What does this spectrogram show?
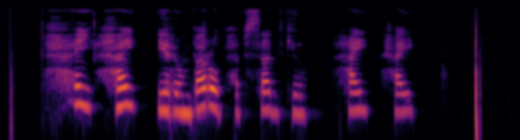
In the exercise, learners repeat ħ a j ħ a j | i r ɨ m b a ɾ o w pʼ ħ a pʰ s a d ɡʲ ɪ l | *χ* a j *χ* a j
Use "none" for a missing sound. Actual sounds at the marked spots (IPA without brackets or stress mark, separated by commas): ħ, ħ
